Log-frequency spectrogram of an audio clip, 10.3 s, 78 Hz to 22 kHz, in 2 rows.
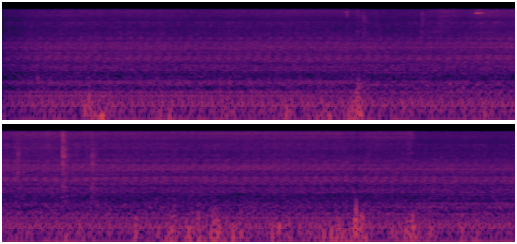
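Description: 2008 Ford F550 Super Duty's 6.4L V8 diesel engine idling steadily.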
